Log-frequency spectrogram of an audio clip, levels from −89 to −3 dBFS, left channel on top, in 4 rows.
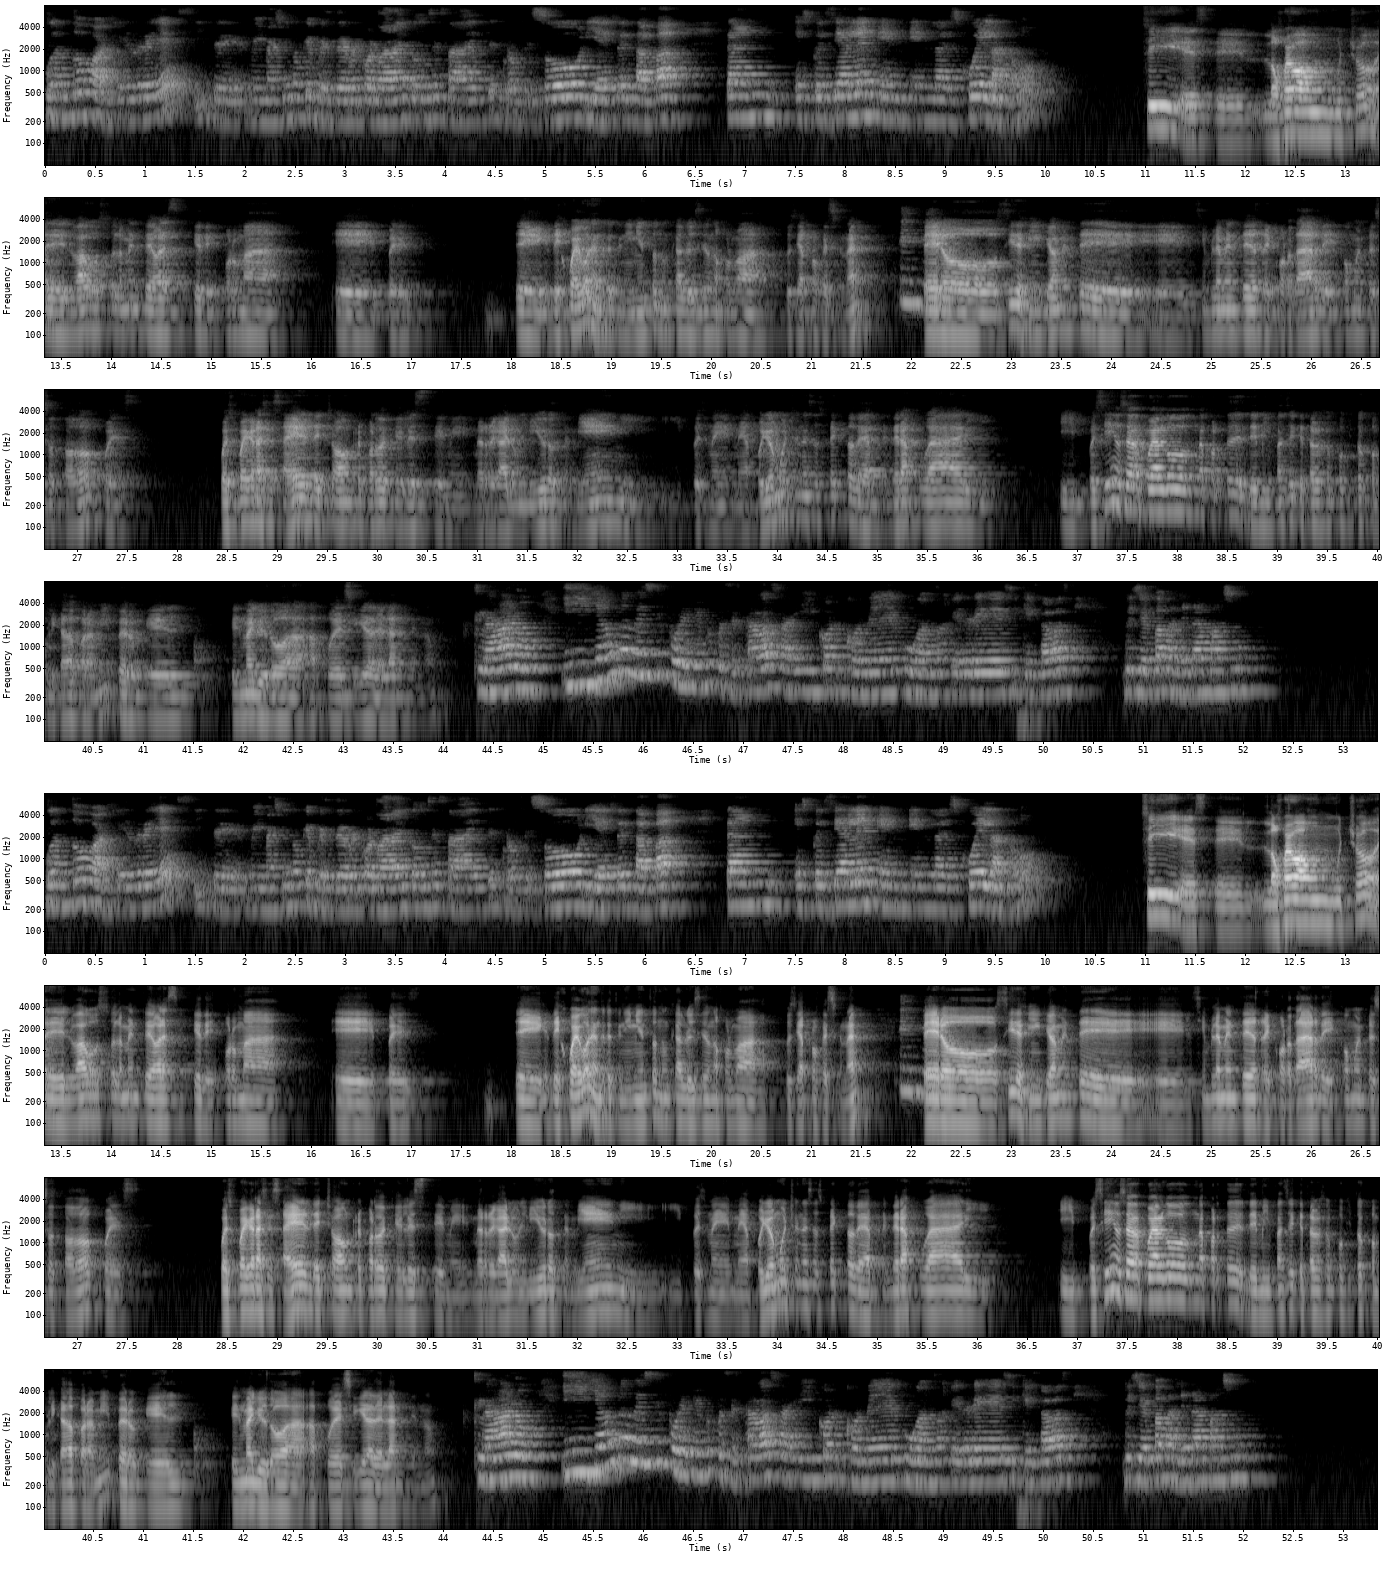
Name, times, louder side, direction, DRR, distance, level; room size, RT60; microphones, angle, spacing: voice 1, 0.0-9.8 21.9-22.3 44.3-44.9 45.2-50.2 50.8-52.0, right 2 dB, 65° right, -4 dB, 2.4 m, -38 dB
voice 2, 11.0-15.7 16.2-17.0 18.0-21.5 22.1-27.5 28.4-34.4 34.7-36.1 36.8-39.6 39.9-41.4 41.9-43.9, right 6 dB, 85° right, 11 dB, 0.4 m, -32 dB
5.7 x 3.6 x 4.9 m, 0.79 s
head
